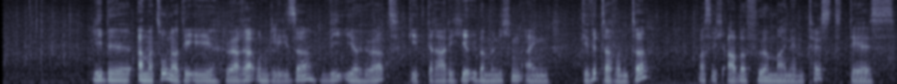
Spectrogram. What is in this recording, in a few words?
AEA R44C MIC B Voice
